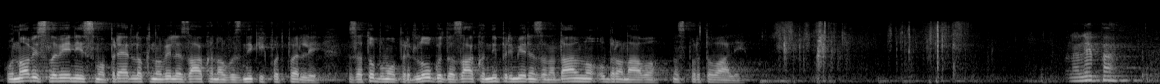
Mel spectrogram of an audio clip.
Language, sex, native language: Slovenian, male, Slovenian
